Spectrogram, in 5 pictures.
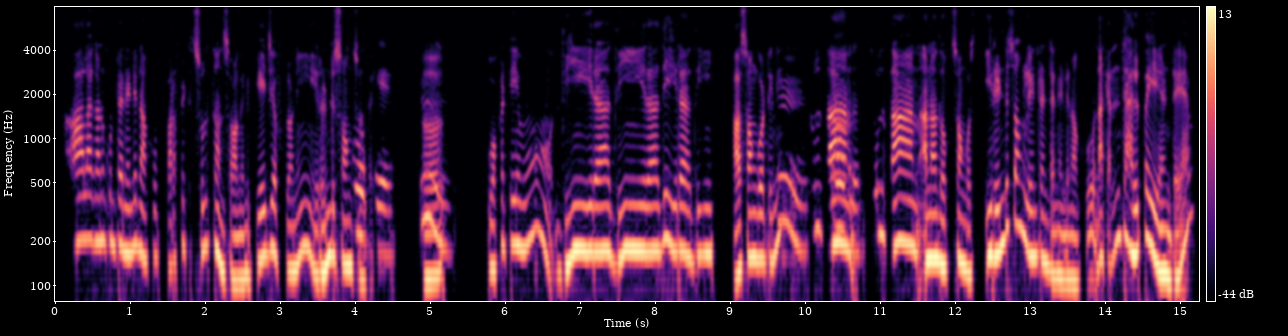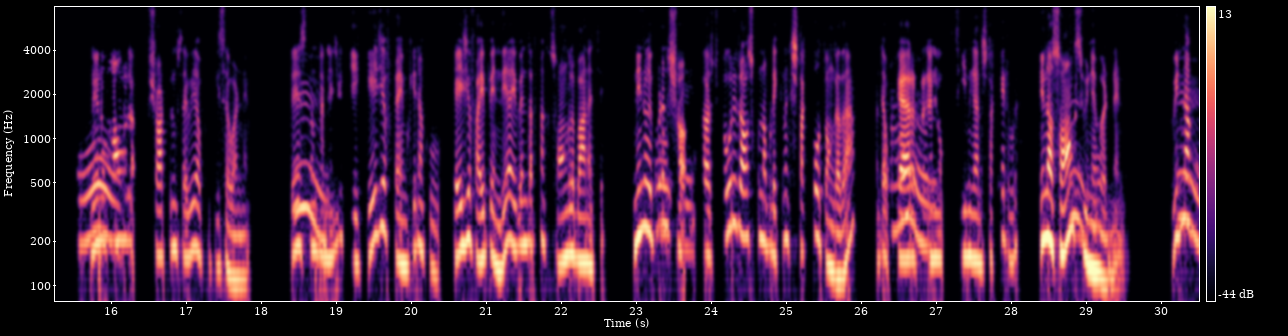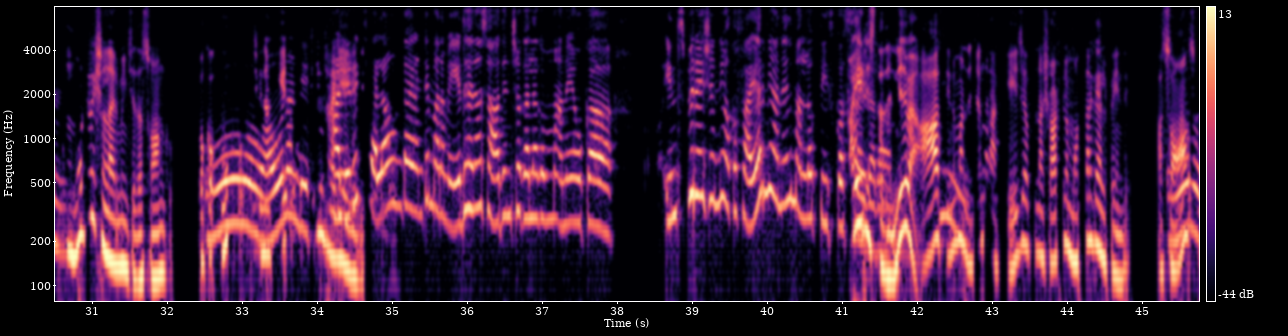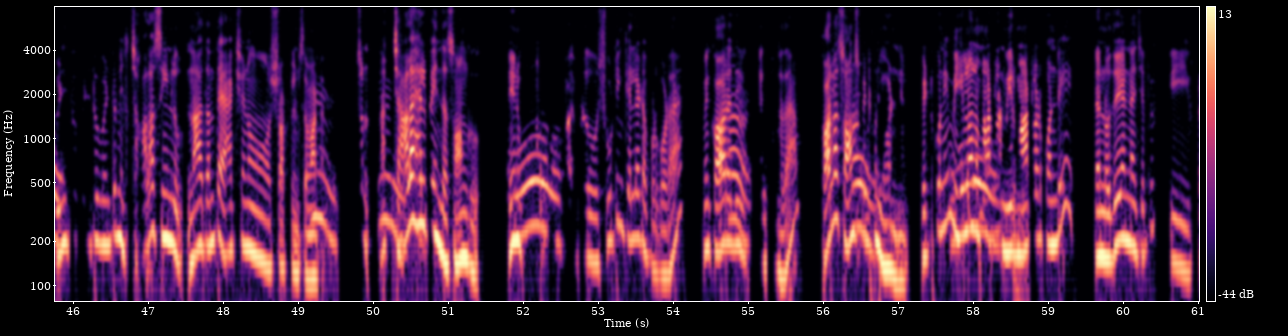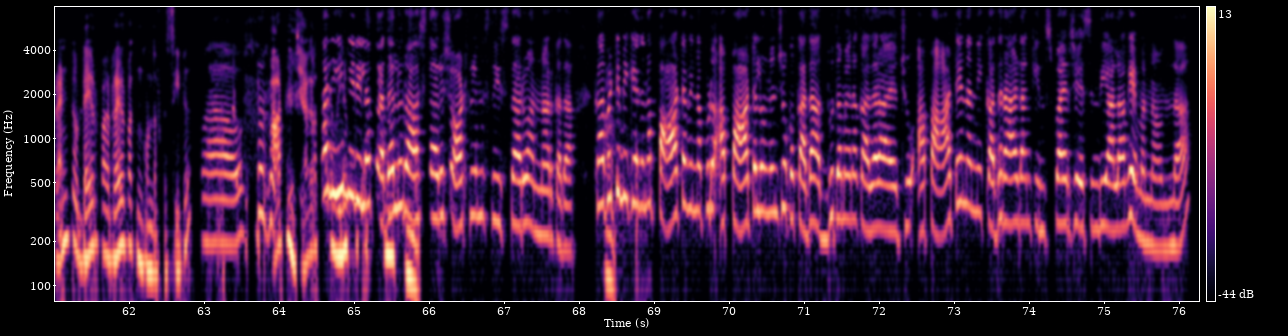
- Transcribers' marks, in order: in English: "పర్ఫెక్ట్"; in English: "సాంగ్"; in English: "సాంగ్స్"; singing: "ధీర ధీర ధీర ధీ"; in English: "సాంగ్"; in English: "సాంగ్"; in English: "హెల్ప్"; in English: "షార్ట్ ఫిల్మ్స్"; in English: "టైంకి"; in English: "స్టోరీ"; in English: "స్ట్రక్"; in English: "క్యారెక్టర్"; in English: "సీన్"; in English: "స్ట్రక్"; in English: "సాంగ్స్"; in English: "మోటివేషన్‌లా"; in English: "సీన్ రెఢీ"; in English: "లిరిక్స్"; in English: "ఇన్స్పిరేషన్‌ని"; in English: "ఫైర్‌ని"; in English: "ఫైర్"; in English: "షార్ట్ ఫిల్మ్"; in English: "హెల్ప్"; in English: "సాంగ్స్"; in English: "సీన్‌లు"; in English: "షార్ట్ ఫిల్మ్స్"; in English: "సో"; in English: "హెల్ప్"; in English: "సాంగ్"; in English: "షూటింగ్‌కి"; in English: "సాంగ్స్"; in English: "ఫ్రంట్"; in English: "డ్రైవర్"; chuckle; in English: "సీటు"; in English: "షార్ట్ ఫిల్మ్స్"; unintelligible speech; in English: "ఇన్స్పైర్"
- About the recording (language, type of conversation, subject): Telugu, podcast, పాటల మాటలు మీకు ఎంతగా ప్రభావం చూపిస్తాయి?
